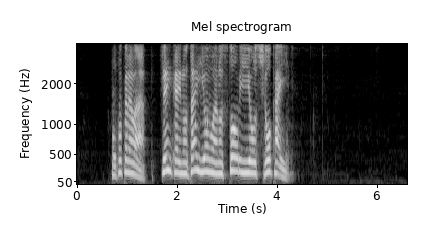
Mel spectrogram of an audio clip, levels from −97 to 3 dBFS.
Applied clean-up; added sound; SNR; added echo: neural mask model DeepFilterNet 3.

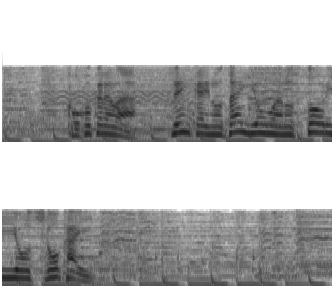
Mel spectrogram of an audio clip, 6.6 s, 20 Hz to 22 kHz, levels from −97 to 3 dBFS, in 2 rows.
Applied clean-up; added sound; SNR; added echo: none; none; none; none.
